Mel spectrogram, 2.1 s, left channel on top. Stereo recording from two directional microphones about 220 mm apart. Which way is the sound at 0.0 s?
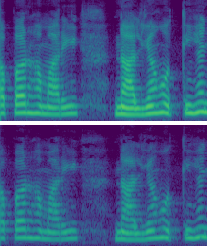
45° left (ahead or behind).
